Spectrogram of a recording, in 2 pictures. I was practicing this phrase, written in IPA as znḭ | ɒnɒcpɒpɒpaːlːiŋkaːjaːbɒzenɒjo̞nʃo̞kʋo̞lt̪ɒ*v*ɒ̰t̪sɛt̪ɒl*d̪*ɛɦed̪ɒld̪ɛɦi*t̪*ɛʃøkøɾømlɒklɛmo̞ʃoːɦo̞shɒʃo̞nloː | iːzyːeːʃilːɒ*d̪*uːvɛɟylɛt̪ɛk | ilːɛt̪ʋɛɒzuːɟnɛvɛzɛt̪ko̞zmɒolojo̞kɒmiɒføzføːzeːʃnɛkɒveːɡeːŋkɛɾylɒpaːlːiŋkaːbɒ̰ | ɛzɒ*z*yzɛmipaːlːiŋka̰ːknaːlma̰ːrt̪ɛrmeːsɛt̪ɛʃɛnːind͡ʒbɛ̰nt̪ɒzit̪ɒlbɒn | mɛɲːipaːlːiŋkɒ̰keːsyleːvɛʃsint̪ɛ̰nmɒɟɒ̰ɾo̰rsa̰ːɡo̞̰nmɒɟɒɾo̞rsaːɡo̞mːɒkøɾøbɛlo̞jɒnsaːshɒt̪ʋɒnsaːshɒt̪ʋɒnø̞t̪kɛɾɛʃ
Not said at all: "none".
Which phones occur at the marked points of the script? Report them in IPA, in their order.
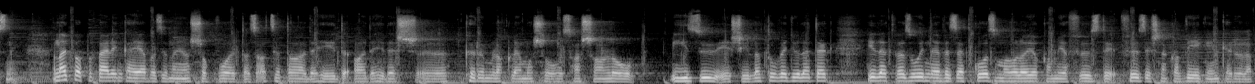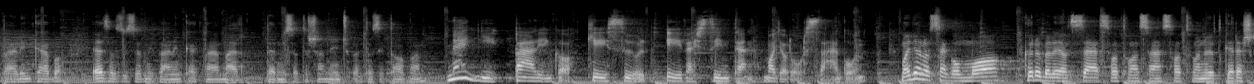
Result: z, d̪, d̪, t̪, z

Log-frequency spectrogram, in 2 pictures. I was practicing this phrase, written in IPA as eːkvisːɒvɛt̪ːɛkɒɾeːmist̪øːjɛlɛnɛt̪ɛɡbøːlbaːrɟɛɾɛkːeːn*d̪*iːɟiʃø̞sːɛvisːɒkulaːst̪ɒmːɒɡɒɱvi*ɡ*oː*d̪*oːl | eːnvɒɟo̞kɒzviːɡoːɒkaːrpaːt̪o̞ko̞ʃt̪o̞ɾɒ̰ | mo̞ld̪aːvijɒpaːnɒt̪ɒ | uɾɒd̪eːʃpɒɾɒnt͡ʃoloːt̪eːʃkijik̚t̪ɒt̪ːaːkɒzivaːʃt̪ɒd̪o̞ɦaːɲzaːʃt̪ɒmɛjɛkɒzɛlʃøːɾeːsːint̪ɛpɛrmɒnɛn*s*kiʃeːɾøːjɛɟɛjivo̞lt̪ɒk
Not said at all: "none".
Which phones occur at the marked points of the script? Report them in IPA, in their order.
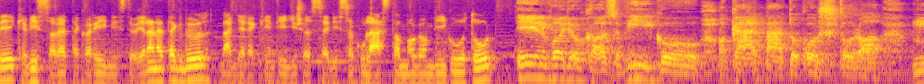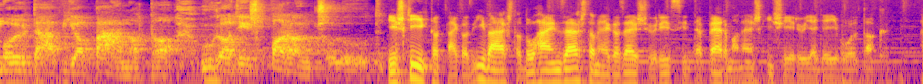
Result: t̪, ɡ, t̪, ʃ

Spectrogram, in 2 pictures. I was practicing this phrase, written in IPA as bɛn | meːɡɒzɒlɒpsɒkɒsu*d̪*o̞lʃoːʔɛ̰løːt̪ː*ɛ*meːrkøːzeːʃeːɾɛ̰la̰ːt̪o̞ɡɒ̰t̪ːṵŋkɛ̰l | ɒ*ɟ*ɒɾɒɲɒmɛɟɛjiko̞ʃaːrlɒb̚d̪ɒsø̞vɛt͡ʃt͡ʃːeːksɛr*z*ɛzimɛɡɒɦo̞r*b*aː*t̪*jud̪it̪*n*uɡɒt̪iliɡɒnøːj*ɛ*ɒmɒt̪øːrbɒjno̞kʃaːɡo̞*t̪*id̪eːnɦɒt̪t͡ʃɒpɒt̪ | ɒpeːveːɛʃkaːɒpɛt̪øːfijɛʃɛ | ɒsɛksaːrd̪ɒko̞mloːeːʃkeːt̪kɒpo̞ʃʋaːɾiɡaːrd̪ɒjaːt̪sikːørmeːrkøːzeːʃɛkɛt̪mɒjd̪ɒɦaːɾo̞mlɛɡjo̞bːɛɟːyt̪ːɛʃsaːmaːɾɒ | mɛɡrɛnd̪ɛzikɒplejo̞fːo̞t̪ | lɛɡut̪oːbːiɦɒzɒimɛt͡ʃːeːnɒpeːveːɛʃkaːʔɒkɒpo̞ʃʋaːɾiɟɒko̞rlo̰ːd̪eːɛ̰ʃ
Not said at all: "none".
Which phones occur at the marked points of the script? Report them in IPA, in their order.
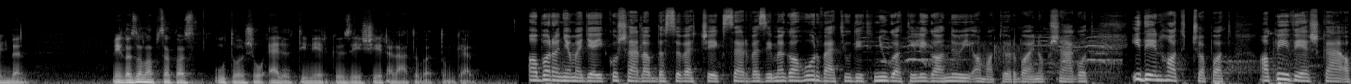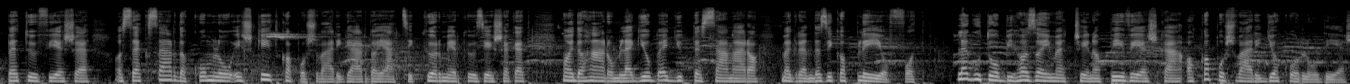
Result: t̪, i, b, v, v, t̪, ɲ, i, t̪

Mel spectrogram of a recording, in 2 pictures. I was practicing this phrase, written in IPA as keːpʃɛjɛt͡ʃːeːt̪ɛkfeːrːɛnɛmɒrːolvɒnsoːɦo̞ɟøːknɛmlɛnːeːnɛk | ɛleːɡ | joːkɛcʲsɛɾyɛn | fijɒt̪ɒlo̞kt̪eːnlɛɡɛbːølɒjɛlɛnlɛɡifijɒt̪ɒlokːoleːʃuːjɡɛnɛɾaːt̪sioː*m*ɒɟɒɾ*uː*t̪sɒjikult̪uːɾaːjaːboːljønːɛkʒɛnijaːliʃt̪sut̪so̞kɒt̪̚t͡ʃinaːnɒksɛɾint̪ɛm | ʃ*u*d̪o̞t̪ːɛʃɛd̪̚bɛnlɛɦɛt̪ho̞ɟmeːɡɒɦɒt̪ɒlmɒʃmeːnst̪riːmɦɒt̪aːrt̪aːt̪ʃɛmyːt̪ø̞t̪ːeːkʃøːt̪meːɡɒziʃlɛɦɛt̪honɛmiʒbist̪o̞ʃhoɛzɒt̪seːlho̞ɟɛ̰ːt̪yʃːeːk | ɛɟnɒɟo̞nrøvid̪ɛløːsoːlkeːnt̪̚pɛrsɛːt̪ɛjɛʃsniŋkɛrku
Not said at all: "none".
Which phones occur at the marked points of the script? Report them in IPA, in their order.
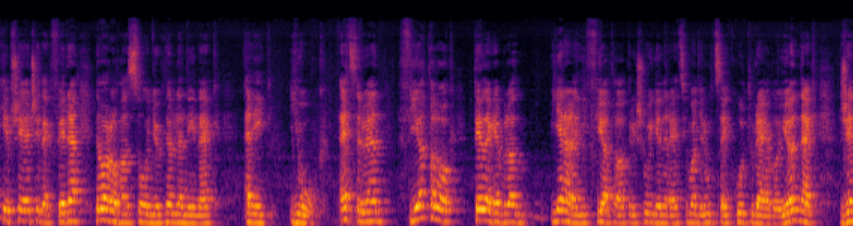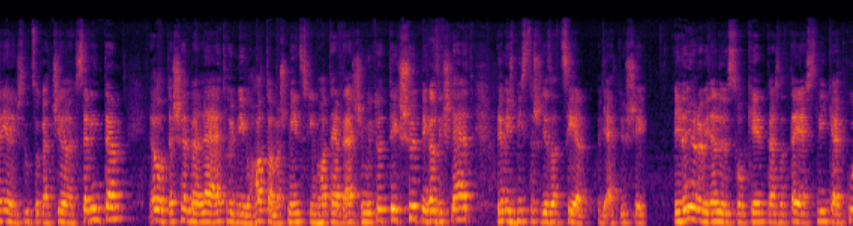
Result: m, u, ɒ

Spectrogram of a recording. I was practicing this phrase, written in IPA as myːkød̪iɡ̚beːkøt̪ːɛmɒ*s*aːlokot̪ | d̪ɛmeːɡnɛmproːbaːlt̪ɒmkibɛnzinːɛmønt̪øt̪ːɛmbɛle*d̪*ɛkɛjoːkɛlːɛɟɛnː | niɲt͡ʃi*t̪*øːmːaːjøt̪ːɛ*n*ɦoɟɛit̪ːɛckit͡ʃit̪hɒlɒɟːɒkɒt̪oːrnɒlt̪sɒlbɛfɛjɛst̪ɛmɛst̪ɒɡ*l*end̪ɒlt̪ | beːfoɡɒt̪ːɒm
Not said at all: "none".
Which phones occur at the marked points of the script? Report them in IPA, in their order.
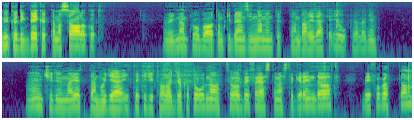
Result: s, d̪, d̪, m, ɾ

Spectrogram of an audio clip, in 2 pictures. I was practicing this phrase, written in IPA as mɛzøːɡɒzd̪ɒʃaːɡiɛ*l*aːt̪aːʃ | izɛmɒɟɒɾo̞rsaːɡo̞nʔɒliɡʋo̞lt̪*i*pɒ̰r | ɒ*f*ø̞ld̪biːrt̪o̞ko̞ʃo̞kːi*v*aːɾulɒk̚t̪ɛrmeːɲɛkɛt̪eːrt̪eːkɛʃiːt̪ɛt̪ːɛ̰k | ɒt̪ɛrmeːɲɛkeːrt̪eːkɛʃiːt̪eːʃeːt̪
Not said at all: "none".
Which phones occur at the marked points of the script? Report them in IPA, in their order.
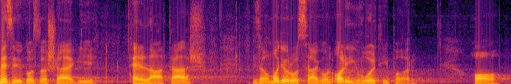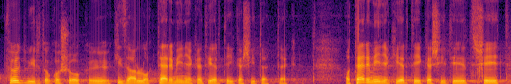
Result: lː, i, f, z

